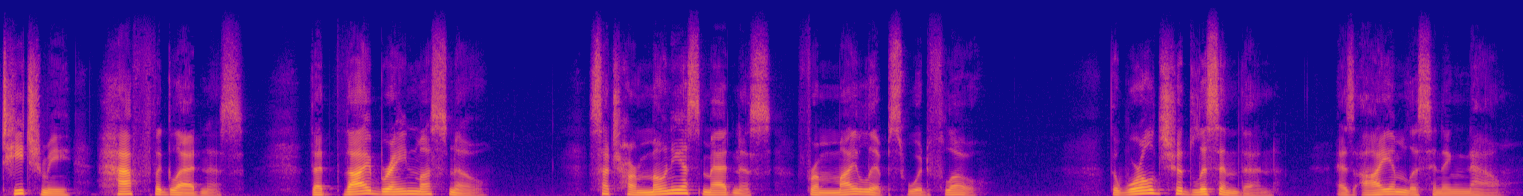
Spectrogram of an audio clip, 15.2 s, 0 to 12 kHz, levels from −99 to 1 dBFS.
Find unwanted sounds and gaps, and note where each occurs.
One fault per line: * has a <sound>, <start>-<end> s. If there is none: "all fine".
all fine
